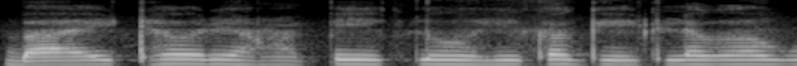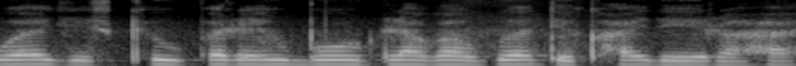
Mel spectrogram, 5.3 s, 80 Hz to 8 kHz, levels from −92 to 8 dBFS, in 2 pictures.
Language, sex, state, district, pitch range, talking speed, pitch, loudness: Hindi, female, Bihar, East Champaran, 180-190 Hz, 260 wpm, 185 Hz, -27 LUFS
